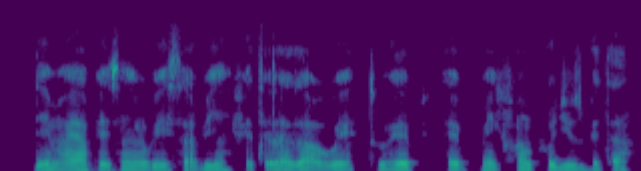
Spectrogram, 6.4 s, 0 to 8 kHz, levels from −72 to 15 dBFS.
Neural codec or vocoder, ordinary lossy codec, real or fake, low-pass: none; none; real; 7.2 kHz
